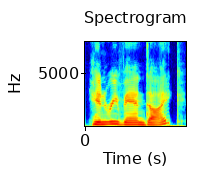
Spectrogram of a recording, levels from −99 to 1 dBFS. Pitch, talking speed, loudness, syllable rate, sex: 215 Hz, 140 wpm, -13 LUFS, 4.4 syllables/s, female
